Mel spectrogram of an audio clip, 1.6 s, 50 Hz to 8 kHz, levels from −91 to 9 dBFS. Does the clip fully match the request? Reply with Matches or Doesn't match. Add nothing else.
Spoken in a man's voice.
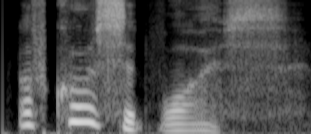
Doesn't match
